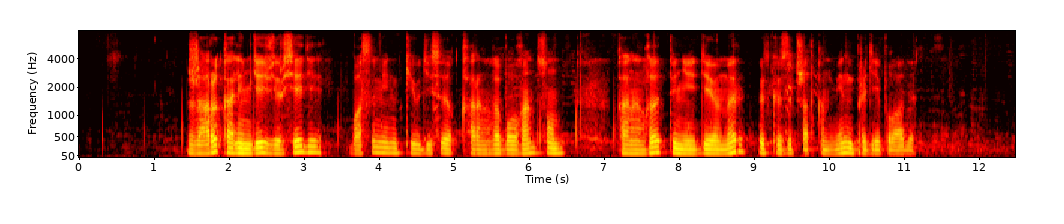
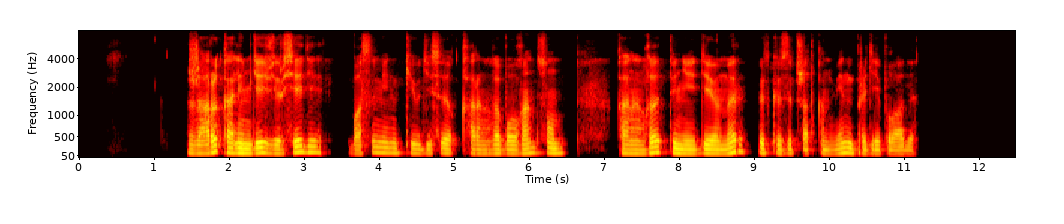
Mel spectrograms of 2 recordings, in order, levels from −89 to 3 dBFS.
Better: second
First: noise reduction (neural separator model SepFormer DNS4)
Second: none

